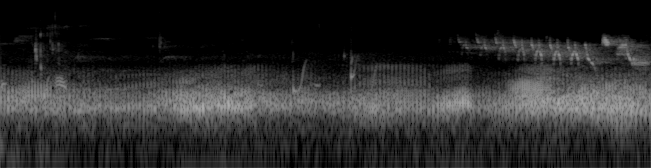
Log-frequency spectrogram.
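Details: Pond frogs in an Estonian spring call as a massed croaking chorus that rises and falls in waves, with a rapid, high, chattering bird song joining in the last seconds.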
